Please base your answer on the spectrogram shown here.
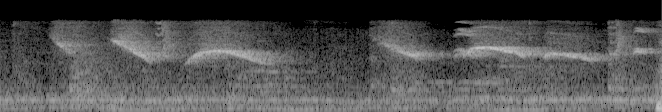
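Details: Green-winged Saltator, one of a newly acquired captive pair (male and female) that is starting to loosen up. It gives clear, rich whistled phrases that slur downward and rise, in two bursts about a second apart, over a low steady hum.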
